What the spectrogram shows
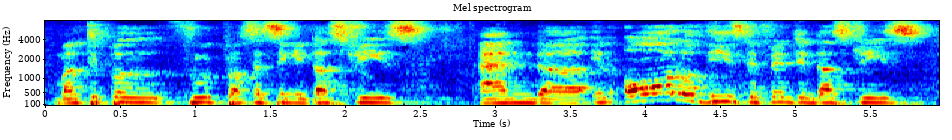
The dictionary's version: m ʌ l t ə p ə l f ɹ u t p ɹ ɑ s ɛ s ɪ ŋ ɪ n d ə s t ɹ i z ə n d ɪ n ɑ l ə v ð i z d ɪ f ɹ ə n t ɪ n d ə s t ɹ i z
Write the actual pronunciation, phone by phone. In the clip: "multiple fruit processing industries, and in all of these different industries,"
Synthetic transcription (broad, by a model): m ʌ l t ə p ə l f ɹ u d p ɹ ɑ s ɛ s ɪ ŋ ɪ n d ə s t ɹ i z ə n d ɪ n ɑ l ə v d i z d ɪ f ɹ ə n t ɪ n d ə s t ɹ i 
